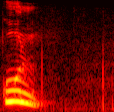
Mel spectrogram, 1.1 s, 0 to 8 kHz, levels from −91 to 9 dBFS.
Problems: constant background noise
